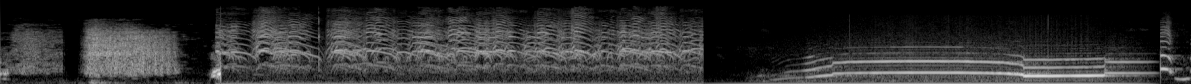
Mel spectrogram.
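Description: Two short, breathy hippo grunts, then a flock of gulls and terns calling together in a dense, clamouring chorus, then a wolf giving one long howl that rises, holds, and steps down in pitch near the end.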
